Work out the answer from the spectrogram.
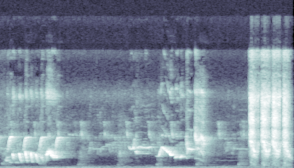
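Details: White-rumped shama kept in a breeding cage, giving a varied song of fast downslurred trill notes, rising and falling whistles, then a loud burst of harsh broadband rasping notes at the end.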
